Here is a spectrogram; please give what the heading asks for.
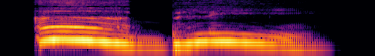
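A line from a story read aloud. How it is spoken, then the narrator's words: Drawling. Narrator (Russian): протянул Юра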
